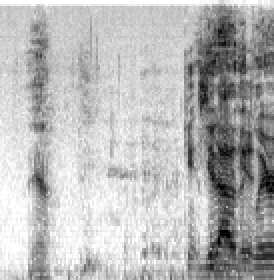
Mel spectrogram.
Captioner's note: laughing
